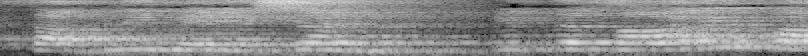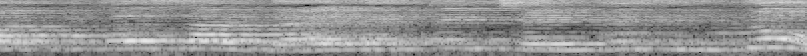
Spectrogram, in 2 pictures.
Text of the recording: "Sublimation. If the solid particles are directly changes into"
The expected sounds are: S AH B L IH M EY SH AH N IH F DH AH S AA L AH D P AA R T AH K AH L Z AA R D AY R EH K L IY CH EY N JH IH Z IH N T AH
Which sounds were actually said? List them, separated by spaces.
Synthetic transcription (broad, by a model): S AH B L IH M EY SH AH N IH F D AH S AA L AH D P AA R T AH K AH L S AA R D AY L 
